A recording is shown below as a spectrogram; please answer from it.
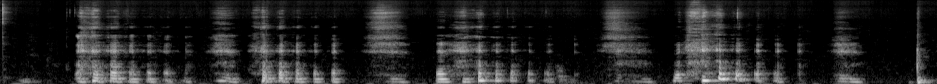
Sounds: Laughter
